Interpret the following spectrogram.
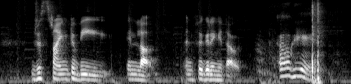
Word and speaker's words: Loev: It's called Love, but it's spelled Loev.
